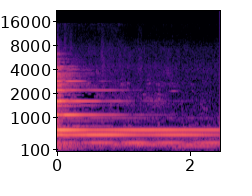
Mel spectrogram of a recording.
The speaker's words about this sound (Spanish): ¿Cuántas campanas vas a tocar? Como 20 minutos. 20 minutos de campanas van a sonar.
